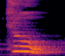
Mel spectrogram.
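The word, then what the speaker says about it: through: थ्रू, जी H silent.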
